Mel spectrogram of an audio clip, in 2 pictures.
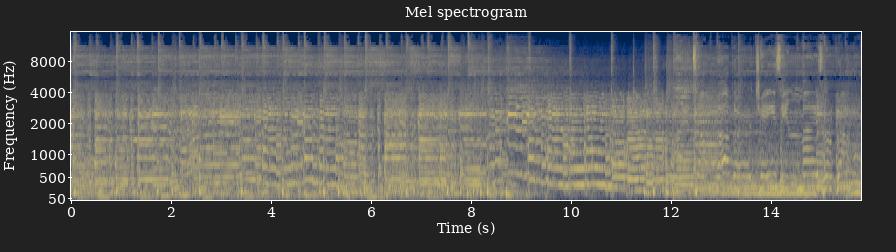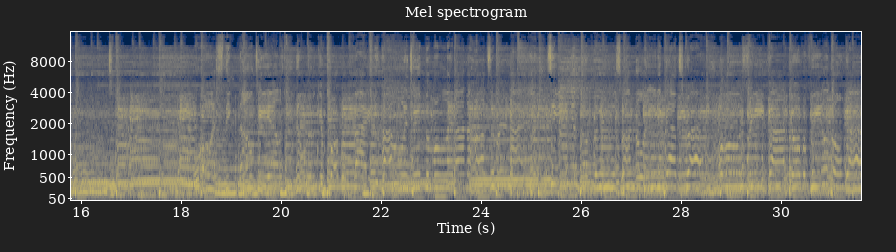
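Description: Live band of electric guitar, upright double bass and drum kit playing a blues-tinged tune, the electric guitar prominent, with a falling run of notes about nine seconds in.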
